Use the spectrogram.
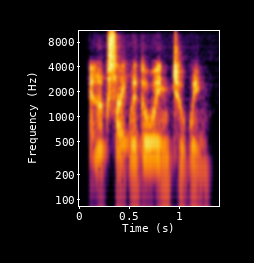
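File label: Voice Acting es M, Spanish, male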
